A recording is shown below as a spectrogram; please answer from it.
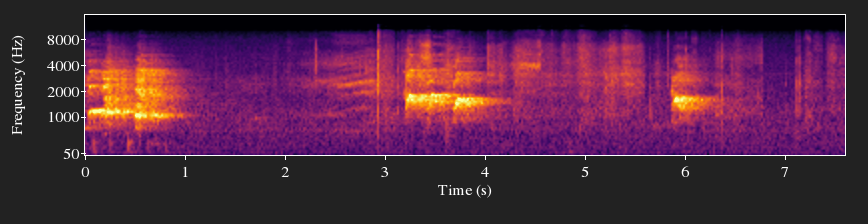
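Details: Dog in a pet shop: short high yelping barks in bursts, a cluster at the start, then single sharp yips near three and six seconds, with indoor clatter between.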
